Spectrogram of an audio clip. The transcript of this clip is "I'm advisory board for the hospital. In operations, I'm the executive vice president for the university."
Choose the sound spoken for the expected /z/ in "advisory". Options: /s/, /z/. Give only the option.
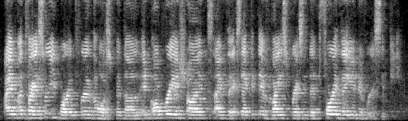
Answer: /s/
